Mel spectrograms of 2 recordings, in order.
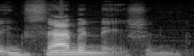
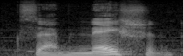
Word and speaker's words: examination: particular syllable that's why in the word examination examination nay the syllable name is marked with primary accent that is before and above the syllable and exa so that second syllable is marked secondary accent that means below and before before and below the syllable similarly international international internee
